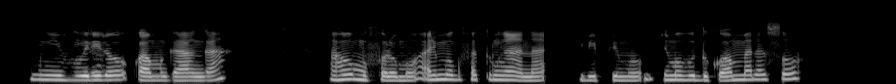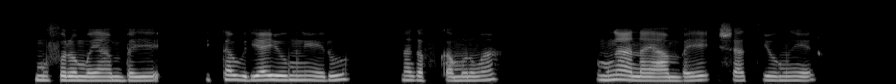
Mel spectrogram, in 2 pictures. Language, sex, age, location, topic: Kinyarwanda, female, 18-24, Kigali, health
